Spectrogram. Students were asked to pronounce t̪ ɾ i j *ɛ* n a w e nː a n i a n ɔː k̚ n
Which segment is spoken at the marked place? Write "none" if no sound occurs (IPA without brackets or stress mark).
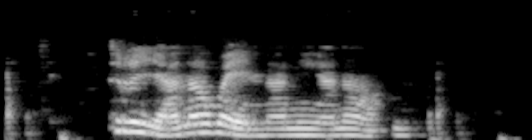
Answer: a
